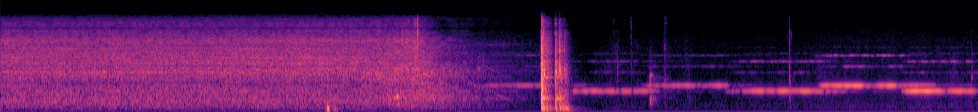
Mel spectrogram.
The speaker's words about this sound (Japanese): あ、すごい、救急車。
